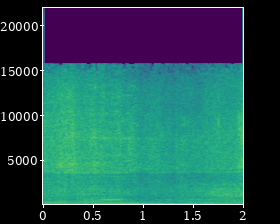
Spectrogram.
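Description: A steady low motor hum at a constant pitch, carrying on between phrases of speech.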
